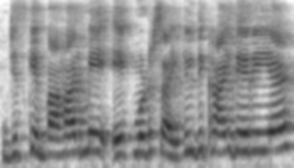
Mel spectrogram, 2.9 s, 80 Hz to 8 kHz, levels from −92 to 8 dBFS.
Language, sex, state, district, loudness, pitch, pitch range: Hindi, female, Bihar, Darbhanga, -15 LUFS, 295 Hz, 275-310 Hz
